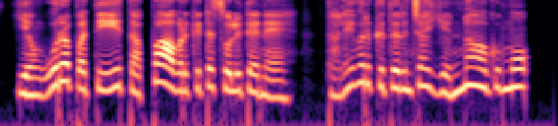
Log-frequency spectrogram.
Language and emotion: Tamil, fearful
